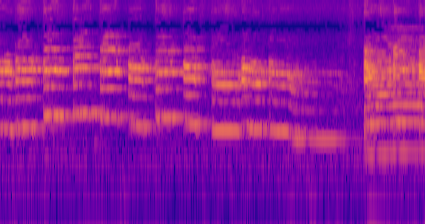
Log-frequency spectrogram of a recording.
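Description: Solo guitar playing a melody of single plucked notes, about three a second, stepping mostly downward, with a short dip before a new phrase starts with a strong note near the end.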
